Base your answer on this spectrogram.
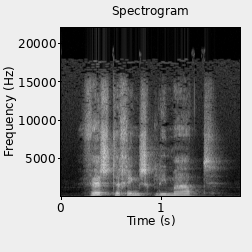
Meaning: the totality of conditions that affect the attractiveness of starting business operations in a country or area
- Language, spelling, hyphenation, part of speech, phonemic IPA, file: Dutch, vestigingsklimaat, ves‧ti‧gings‧kli‧maat, noun, /ˈvɛs.tə.ɣɪŋs.kliˌmaːt/, Nl-vestigingsklimaat.ogg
